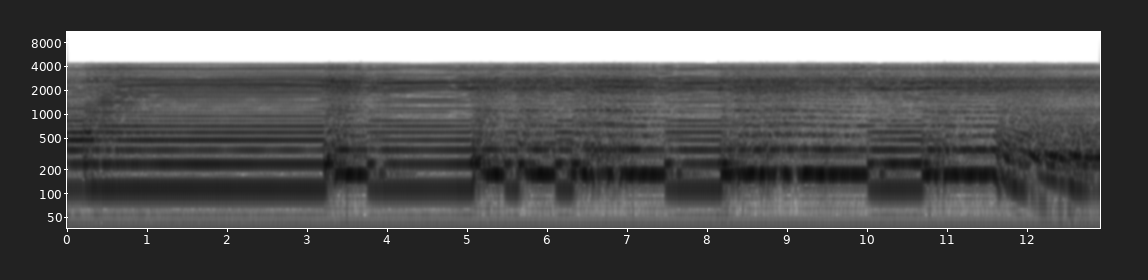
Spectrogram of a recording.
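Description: Guitar-led music with long held chords that change every second or two, and a pitch sliding downward near the end.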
